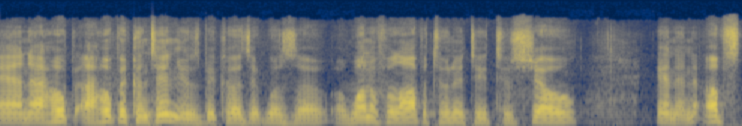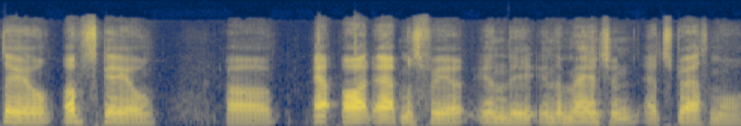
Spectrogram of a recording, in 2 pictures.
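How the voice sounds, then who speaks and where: A man with an American accent speaks at a moderate pace in a fairly high voice with a dark, mellow tone. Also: fairly even intonation. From Washington DC. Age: 80s+. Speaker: retired artist. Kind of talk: interview. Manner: halting, repetitive.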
